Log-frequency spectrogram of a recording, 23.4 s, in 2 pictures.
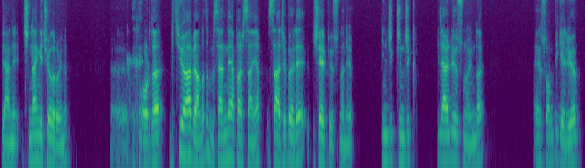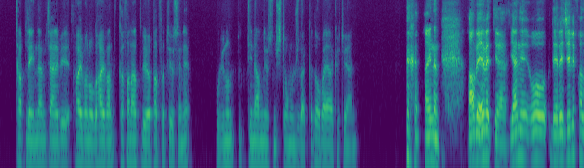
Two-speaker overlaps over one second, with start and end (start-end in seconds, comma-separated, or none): none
